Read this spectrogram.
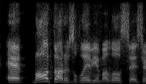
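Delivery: ordinary talk, nothing marked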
